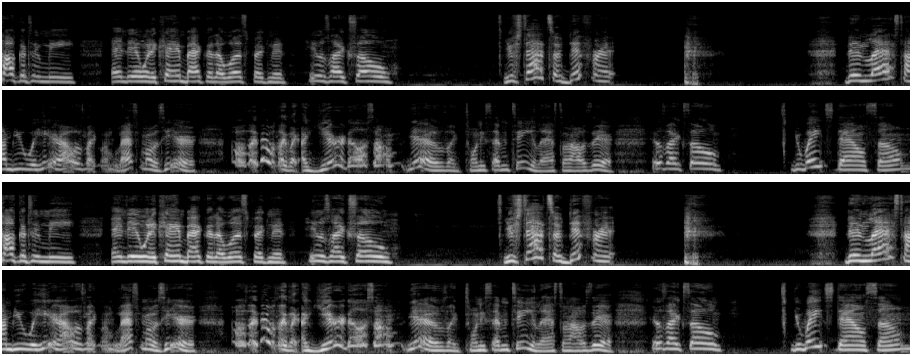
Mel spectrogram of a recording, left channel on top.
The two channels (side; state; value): left; quieter; 5.8 dB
